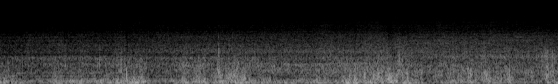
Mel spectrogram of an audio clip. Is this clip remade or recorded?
recorded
